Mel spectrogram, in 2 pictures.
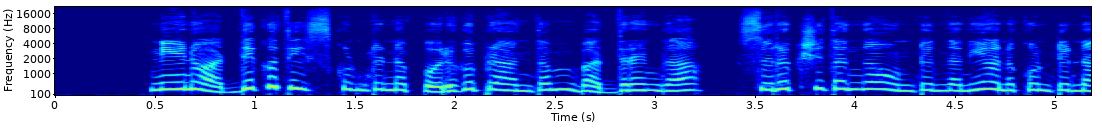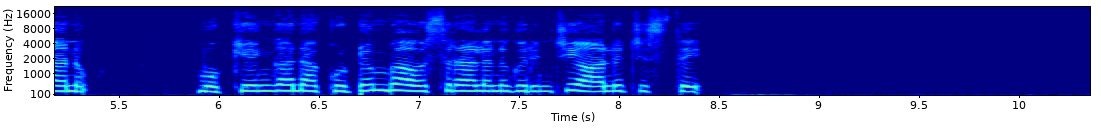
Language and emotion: Telugu, fearful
